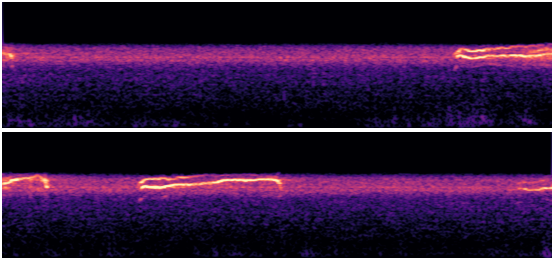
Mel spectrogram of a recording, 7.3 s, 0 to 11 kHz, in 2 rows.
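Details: Excited squeeing of a fledgling bald eagle back at its nest after its first 6.5-hour absence, afternoon of 25 February 2018, adult eagles nearby; two high, thin whistled squeals, each about a second long and wavering upward, a second apart.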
